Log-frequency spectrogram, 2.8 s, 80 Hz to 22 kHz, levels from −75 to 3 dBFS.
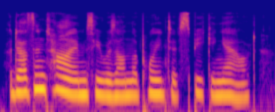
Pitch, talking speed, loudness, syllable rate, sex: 200 Hz, 240 wpm, -14 LUFS, 5.9 syllables/s, female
